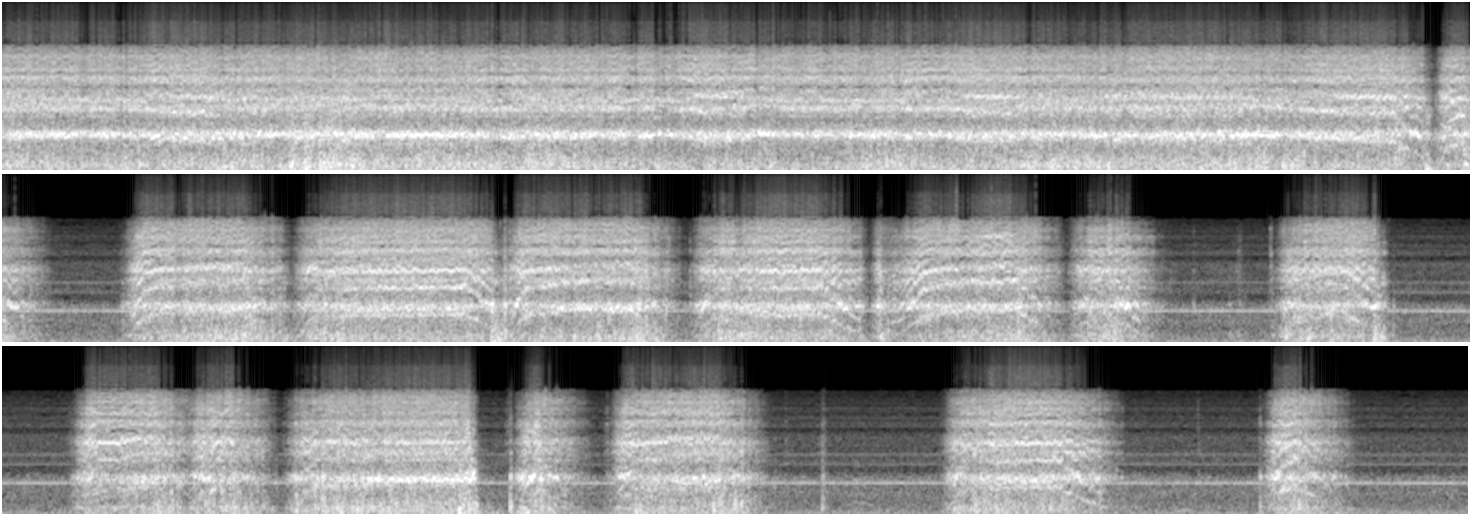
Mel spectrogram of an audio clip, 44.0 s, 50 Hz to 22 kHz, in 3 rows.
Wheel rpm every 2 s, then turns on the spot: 230, 220, 230, 230, 230, 220, 220, 50, 120, 160, 130, 120, 120, 30, 40, 100, 140, 60, 80, 70, 20, 20.
28-30 36-38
